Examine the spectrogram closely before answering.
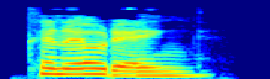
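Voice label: "connoting", British English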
